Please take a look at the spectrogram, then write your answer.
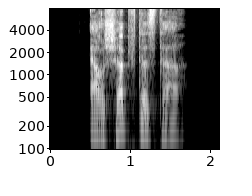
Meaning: inflection of erschöpft: 1. strong/mixed nominative masculine singular superlative degree 2. strong genitive/dative feminine singular superlative degree 3. strong genitive plural superlative degree
- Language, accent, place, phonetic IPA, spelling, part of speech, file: German, Germany, Berlin, [ɛɐ̯ˈʃœp͡ftəstɐ], erschöpftester, adjective, De-erschöpftester.ogg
